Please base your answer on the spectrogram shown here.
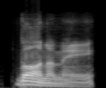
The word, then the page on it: bonhomie: British English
